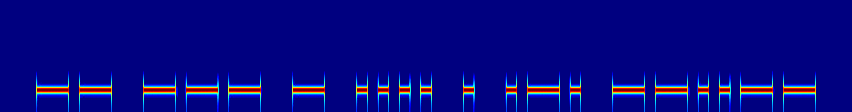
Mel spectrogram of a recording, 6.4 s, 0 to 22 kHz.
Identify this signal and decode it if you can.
Morse code, heard as a keyed tone, about 15 wpm, 700 Hz. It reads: MOTHER,
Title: Sentences from Top 1500 Words 15wpm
